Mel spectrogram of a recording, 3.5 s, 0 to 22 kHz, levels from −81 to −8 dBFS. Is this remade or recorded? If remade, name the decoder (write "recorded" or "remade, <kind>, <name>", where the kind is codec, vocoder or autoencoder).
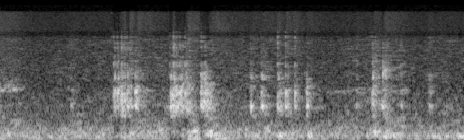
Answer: remade, vocoder, BigVGAN v2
